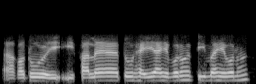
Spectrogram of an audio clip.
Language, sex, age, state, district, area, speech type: Assamese, male, 18-30, Assam, Lakhimpur, urban, conversation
